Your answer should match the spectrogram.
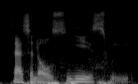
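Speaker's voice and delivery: usual speaking voice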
